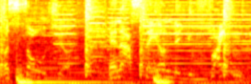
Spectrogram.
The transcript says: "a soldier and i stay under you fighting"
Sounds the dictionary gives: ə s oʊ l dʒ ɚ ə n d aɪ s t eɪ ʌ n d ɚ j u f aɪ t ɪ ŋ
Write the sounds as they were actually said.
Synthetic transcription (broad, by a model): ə s oʊ l dʒ ɚ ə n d aɪ s t eɪ ʌ n d ɚ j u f aɪ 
